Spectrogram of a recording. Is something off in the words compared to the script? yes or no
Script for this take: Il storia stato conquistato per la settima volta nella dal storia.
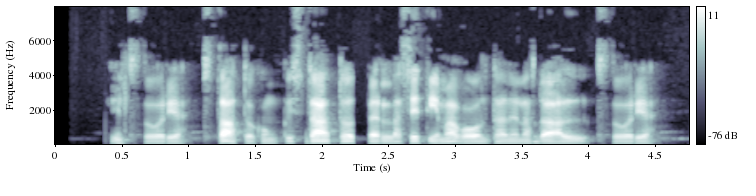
no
